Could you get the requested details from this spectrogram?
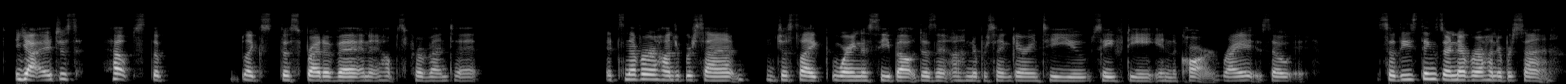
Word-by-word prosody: Yeah, 235 -4 +5
it 215 +2 -1
just 250 -1 -5 0.2
helps 245 -4 +2
the 205 -1 -3 0.8
like, 200 -3 +1
s - - -17
the 205 -1 +3
spread 195 -1 +3
of 185 0 +1
it, 180 -1 +5
and 185 - -4
it 170 - -5
helps 190 -1 -12
prevent 180 -1 -4
it. 170 -3 -9 1.2
It's 210 +1 -10
never 230 0 +5
100%, 205 -1 0 0.3
just 200 +2 -4
like 185 -3 +4
wearing 190 -2 +4
a 185 - +2
seatbelt 185 -2 +1
doesn't 180 -1 -2
100% 180 -1 -6
guarantee 180 0 -2
you 170 -1 -3
safety 175 -2 -2
in 175 +1 -9
the 160 - -13
car, 180 - -2
right, 185 +1 -2
so, 175 -2 -1
eh - - -17 0.8
so, 215 - +1
these 220 +2 -1
things 250 -1 +3
are 215 - +7
never 205 -1 +4
100%. 190 -3 -2
190 Hz, 155 wpm, -23 LUFS, 180-205 Hz, 1.2 s, are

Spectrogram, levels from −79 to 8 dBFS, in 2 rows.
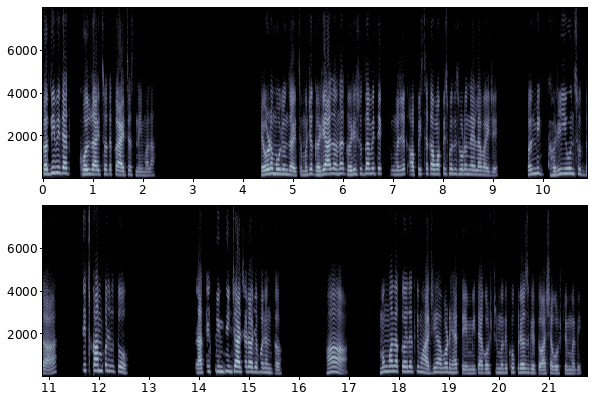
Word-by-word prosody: कधी 220 +5 +6
मी 270 0 +2
त्यात 250 -1 +6 0.2
खोल 210 +1 +4
जायचो, 205 0 +4
तर 210 - -5
कळायचंच 185 -1 +4
नाही 155 -2 -9
मला. 155 +2 -10 2.1
एवढं 220 +6 +6
मुरून 220 -2 +1
जायचं. 175 -2 +1
म्हणजे 180 +6 0
घरी 180 +3 +2
आलो 220 +1 +6
ना 235 +2 +2
घरीसुद्धा 215 +3 0
मी 235 - -1
ते 235 - +3 0.2
म्हणजे 190 +3 -3
ऑफिसच 210 +4 -3
काम 215 -1 +4
ऑफिसमध्ये 220 0 -2
सोडून 210 0 -3
यायला 190 -2 +1
पाहिजे. 160 -3 -3 0.6
पण 200 +3 0
मी 250 - -1 0.2
घरी 170 +7 -2
येऊन 235 0 0
सुद्धा 175 -6 -2 0.6
तेच 280 - -3
काम 275 -1 +6
करत 280 -1 -2
होतो. 225 -7 -3 1.4
रात्री 190 +6 +2
3-3 235 +1 -3
4-4 230 -1 +6
वाजेपर्यंत. 205 -6 -1 1.0
हां. 220 +3 +1 0.7
मग 220 +2 -2
मला 245 0 +2
कळलं 230 0 +1
की 235 - -7
माझी 195 -2 0
आवड 205 0 -1
हयात 190 +1 -2
आहे 165 -2 -2
मी 160 0 -7
त्या 180 -1 +1
गोष्टींमध्ये 185 +1 -6
खूप 200 -1 -6
रस 190 0 +1
घेतो 170 -4 -4
अशा 155 +2 0
गोष्टींमध्ये. 155 -1 -7
205 Hz, 155 wpm, -24 LUFS, 180-225 Hz, 2.1 s, कधी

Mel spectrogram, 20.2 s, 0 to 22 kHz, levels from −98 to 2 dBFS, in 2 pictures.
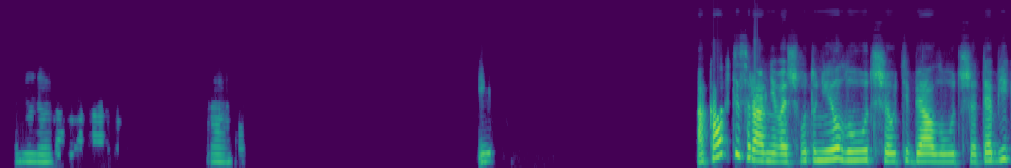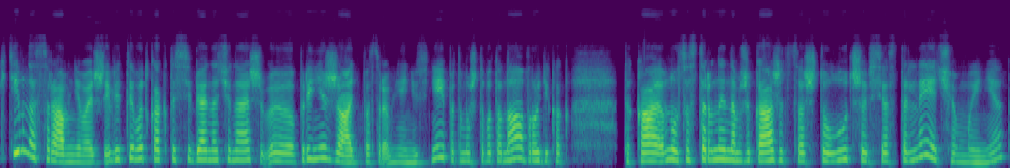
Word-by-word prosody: Мгм. 180 0 -14 1.5
Да-да-да. 175 -1 -17
Мгм. 165 0 -29 2.3
И 380 - -9 2.0
А - - +3
как 345 +3 +5
ты 355 - +3
сравниваешь: 195 - +3
вот 205 +1 -4
у - - 0
нее 215 +3 +5
лучше, 215 -3 +2
у 185 - 0
тебя 185 -1 +4
лучше? 175 0 -2
Ты 200 +4 0
объективно 245 - 0
сравниваешь, 170 -9 0
или 205 +8 -3
ты 250 +2 -4
вот 250 +1 -2
как-то 230 0 -3
себя 225 -1 0
начинаешь, 220 0 -3
э, 185 -1 -2
принижать, 225 -10 +1
по 175 - -6
сравнению 155 -2 -7
с 150 - -22
ней? 275 +3 -1
Потому 195 -6 -8
что 195 - -10
вот 195 +1 -7
она, 225 +6 +2
вроде 200 -2 -3
как, 185 - -10 0.5
такая, 195 -2 +4
ну, 225 +2 +1
со 215 +2 -5
стороны 230 +2 0
нам 210 -2 0
же 205 +1 -6
кажется, 200 -1 +2
что 195 0 -3
лучше 215 +1 -3
все 195 - -6
остальные, 225 - -3
чем 185 -6 -9
мы, 155 -2 -5
нет? 220 - -8
200 Hz, 150 wpm, -22 LUFS, 180-230 Hz, 2.3 s, как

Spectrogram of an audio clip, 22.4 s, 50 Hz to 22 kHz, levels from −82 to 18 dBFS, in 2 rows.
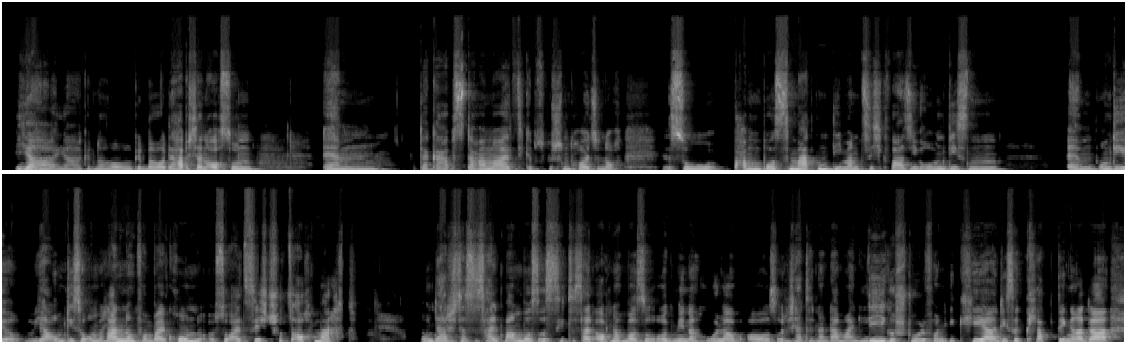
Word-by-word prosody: Ja, 230 -2 +2
ja, 215 -1 -9
genau, 190 -2 -5
genau. 185 -1 -1
Da 195 0 -3
habe 210 0 +5
ich 210 - -3
dann 205 -2 +1
auch 190 - +3
so 185 +1 -1
'n 190 0 -2 0.6
ähm, 170 +1 -2 0.3
da 185 - -5
gab's 175 +1 -1
damals- 195 +4 0
die 200 - -12
gibt's 185 -1 -11
bestimmt 175 -1 -5
heute 170 +1 -1
noch- 165 -1 -6 0.4
so 170 -4 +1
Bambusmatten, 255 - +3
die 245 -3 -1
man 205 0 -2
sich 200 -2 -6
quasi 195 +1 -3
um 225 +1 -2
diesen 195 -4 -4 0.6
ähm, 185 0 -3
um 210 0 0
die 210 -2 +3 0.3
ja, 205 - 0
um 195 - -2
diese 200 -1 -1
Umrandung 230 +9 +5
vom 220 -5 -3
Balkon 235 +6 +4
so - - -2
als 185 0 -2
Sichtschutz 240 +7 -2
auch 280 0 +1
macht. 300 +5 0 0.6
Und 210 -1 -1
dadurch, 205 +1 0
dass 225 -1 -2
es 205 - -3
halt 200 -1 -1
Bambus 250 +9 +2
ist, 230 - -2
sieht 230 0 -8
das 210 - -6
halt 205 -2 +2
auch 215 0 +3
noch 245 - +2
mal 195 -3 +2
so 180 -1 -3
irgendwie 200 0 0
nach 190 -1 -2
Urlaub 185 -3 -1
aus. 165 +3 -1
Und - - -4
ich 180 - -6
hatte 180 -3 -6
dann 155 0 -5
da 150 -1 -1
meinen 155 0 -4
Liegestuhl 255 - +3
von 225 -3 -4
Ikea, 225 +2 +4
diese 215 -1 -1
Klappdinger 210 0 +1
da, 205 +1 +7
200 Hz, 190 wpm, -23 LUFS, 185-225 Hz, 0.6 s, da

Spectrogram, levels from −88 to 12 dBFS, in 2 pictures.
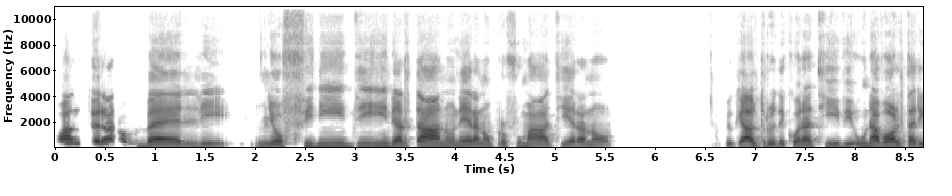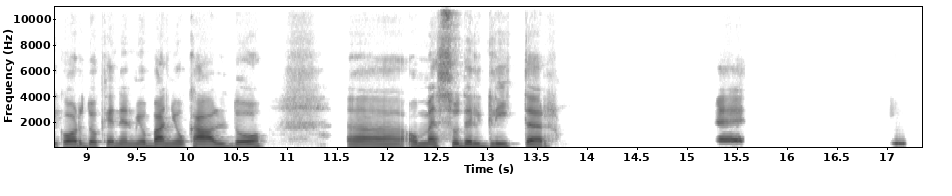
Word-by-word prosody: Quanto 180 0 +3
erano 175 0 +2
belli. 180 0 +3 0.2
Li 180 0 -5
ho 185 - +2
finiti, 200 +1 -5
in 200 - -5
realtà 190 +2 +6
non 185 0 -5
erano 175 -2 +1
profumati 175 -1 -3
erano 170 0 -2 1.1
più 185 - -7
che 205 - -3
altro 200 -2 +5
decorativi. 165 -1 -2
Una 195 0 +3
volta 225 0 +3
ricordo 175 -2 -1
che 160 +1 -5
nel 160 -1 -6
mio 165 0 -4
bagno 170 +1 0
caldo, 160 +3 +1 0.7
uhm, 150 -2 -3
ho - - -3
messo 180 +1 -2
del 170 -1 -2
glitter. 160 -3 -3 1.6
Ehm 140 0 -1 1.5
Sì. 360 -2 -7
175 Hz, 105 wpm, -23 LUFS, 165-185 Hz, 1.6 s, realtà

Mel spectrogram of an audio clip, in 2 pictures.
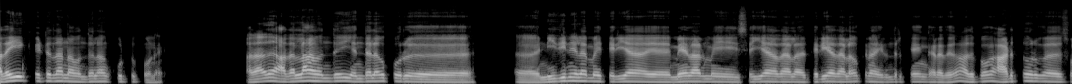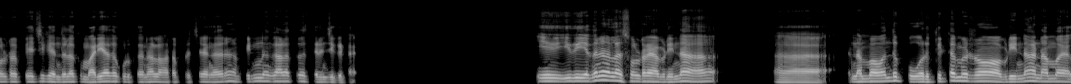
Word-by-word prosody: அதையும் 175 +6 +4
கேட்டுதான், 155 0 -1
நான் 130 -2 +1
வந்து 130 +2 -3
நான் 135 -2 -4
கூட்டு 125 -1 -8
போனேன். 100 +1 -9 0.9
அதாவது 135 +7 +3
அதெல்லாம் 155 +5 +4
வந்து, 150 +2 -2 0.2
எந்த 135 +1 -1
அளவுக்கு, 150 0 -1
ஒரு 135 -1 +2 1.1
அ - - -3 0.3
நிதி 140 +6 +2
நிலமை 160 -3 +2
தெரியா 135 +1 +2 0.2
அ - - +3 0.2
மேலாண்மை 130 0 +2 0.3
செய்யாதால 125 -1 +1 0.2
தெரியாத 130 +1 +2
அளவுக்கு 130 +2 -4
நான் 120 - 0
இருந்திருக்கேன்கறது. 115 -1 -4
அதுபோக, 135 +5 -2
அடுத்தவர்கள் 135 -2 -1
சொல்ற 125 0 -3
பேச்சுக்கு, 130 0 -3
எந்தளவுக்கு 120 -1 -3
மரியாதை 135 +3 +2
குடுக்கதனால 115 0 -3
வர்ற 105 -1 -8
பிரச்சனைதான்னு, 120 +5 -4
பின்னங்காலத்துல 140 -1 -2
தெரிஞ்சுகிட்டேன். 110 -4 -5 1.8
இது 150 0 +3 0.2
இது 150 +1 +2
எதனால 185 +1 +4
சொல்றேன் 135 -2 +3
அப்படின்னா, 125 +5 +1 0.9
அ - - -2 0.8
நம்ம 130 +2 +1
வந்து 155 +4 +1
இப்ப 145 - -7
ஒரு 125 - +2
திட்டமிடுறோம் 150 -1 +2
அப்படின்னா, 130 +5 +1
நம்ம 135 0 0
130 Hz, 135 wpm, -23 LUFS, 120-145 Hz, 1.8 s, அதையும்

